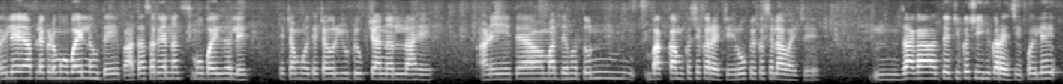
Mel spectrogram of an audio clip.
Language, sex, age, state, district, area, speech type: Marathi, female, 45-60, Maharashtra, Osmanabad, rural, spontaneous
